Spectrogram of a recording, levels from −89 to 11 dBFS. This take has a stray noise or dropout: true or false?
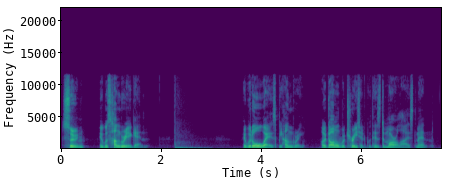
true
